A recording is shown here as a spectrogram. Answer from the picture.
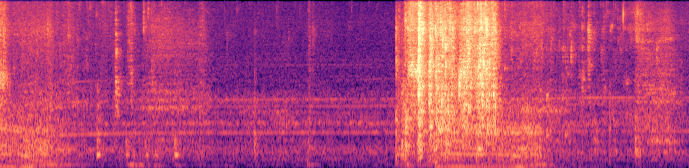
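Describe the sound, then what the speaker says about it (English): A Thetford toilet flushes just after a ventilator kit install, a short, loud rushing burst of water about a second long, set amid quieter background noise with no speech. "Hopefully we've still got a flush function happening"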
